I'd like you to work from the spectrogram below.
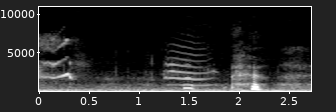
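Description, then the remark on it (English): A female pet cat meows several times, short harmonic calls with rising and falling pitch, over a low steady background hum with no talking. “My cat Tintin is here.”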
